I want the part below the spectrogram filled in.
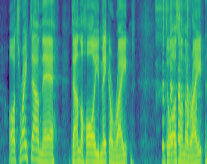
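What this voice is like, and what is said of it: Imitated Boston accent. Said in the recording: “the first five people I talked to in Boston, they all had that Boston accent, all of them ... I'm like, "Okay, man, all right, that's one."”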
